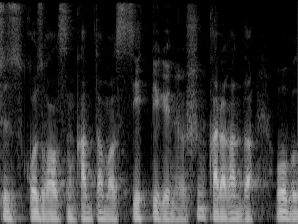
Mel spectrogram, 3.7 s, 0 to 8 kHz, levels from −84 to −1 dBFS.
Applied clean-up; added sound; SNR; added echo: none; none; none; none.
